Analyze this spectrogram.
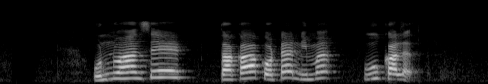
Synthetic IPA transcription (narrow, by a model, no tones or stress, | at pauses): unːʋɐɦɐnseː | t̪akaːkoʈənimə | uːkalə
